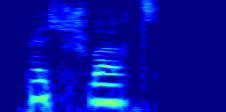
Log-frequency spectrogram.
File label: "pechschwarz", German; adjectives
